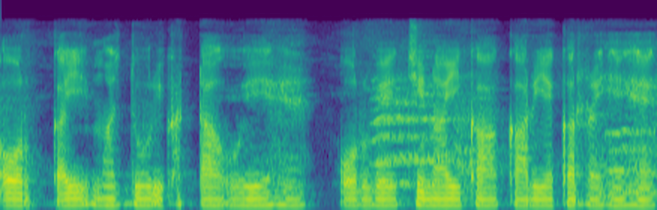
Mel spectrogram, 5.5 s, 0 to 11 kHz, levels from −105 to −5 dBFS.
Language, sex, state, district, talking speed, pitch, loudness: Hindi, male, Bihar, Vaishali, 155 wpm, 95 Hz, -20 LUFS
